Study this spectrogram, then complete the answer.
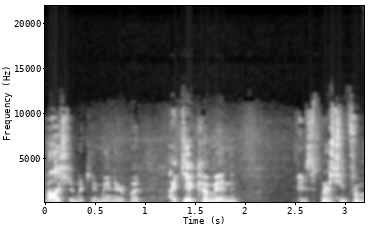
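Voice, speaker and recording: Loud and high-pitched, a man speaks. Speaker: podcast host. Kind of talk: casual interview.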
